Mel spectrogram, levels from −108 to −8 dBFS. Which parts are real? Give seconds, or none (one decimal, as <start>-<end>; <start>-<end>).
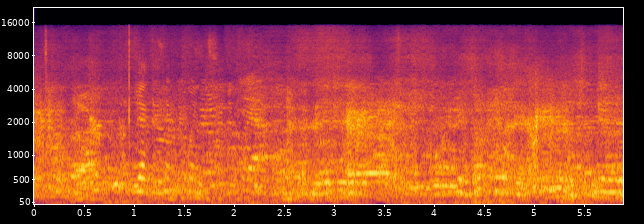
1.2-2.2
